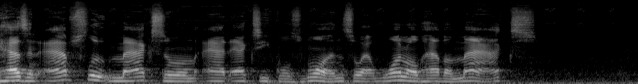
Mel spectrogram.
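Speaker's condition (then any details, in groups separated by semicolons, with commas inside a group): No condition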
